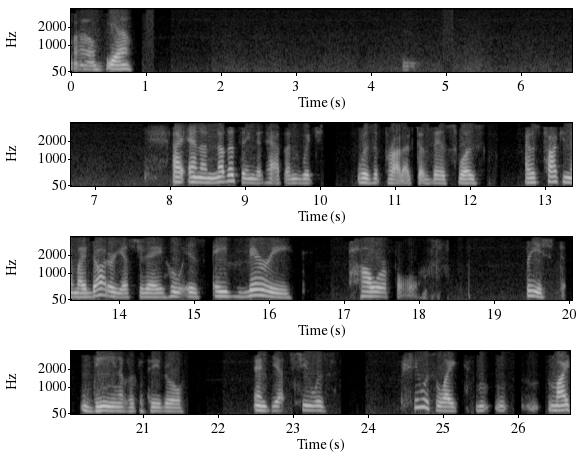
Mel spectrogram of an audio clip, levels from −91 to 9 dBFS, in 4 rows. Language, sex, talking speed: English, female, 90 wpm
